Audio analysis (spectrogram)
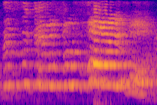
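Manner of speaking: loud, high indignant shout; mock outrage. Contestant yelling at the idea of forfeiting, high and loud. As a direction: blow up at the very idea of quitting.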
